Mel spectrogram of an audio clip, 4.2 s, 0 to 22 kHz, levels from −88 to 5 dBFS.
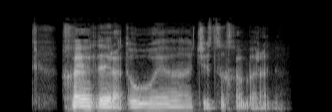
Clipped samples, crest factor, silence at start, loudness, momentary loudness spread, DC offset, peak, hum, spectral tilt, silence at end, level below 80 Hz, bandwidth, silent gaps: under 0.1%; 20 dB; 0.45 s; -19 LUFS; 17 LU; under 0.1%; 0 dBFS; none; -5.5 dB/octave; 0.7 s; -62 dBFS; 9.6 kHz; 0.74-0.78 s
